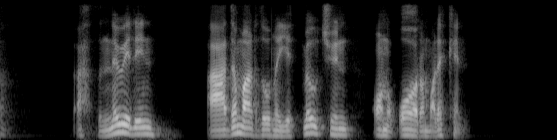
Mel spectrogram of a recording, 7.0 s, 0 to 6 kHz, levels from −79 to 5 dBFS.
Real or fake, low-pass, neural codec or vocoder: fake; 5.4 kHz; codec, 16 kHz, about 1 kbps, DyCAST, with the encoder's durations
